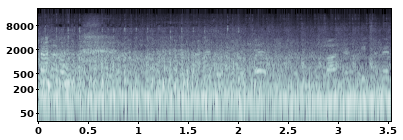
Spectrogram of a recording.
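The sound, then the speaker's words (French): A boat engine churns loudly and steadily as the boat, stuck in the sand of a shallow sandbank, reverses; a low throbbing drone with a rough, watery texture that never lets up. A voice murmurs faintly beneath the noise. “Et tout le monde a un peu tangué et maintenant on fait marche arrière.”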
